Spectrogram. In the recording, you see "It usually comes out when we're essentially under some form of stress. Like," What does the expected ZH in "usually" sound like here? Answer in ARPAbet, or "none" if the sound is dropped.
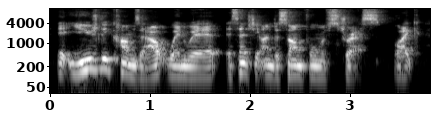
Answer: ZH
